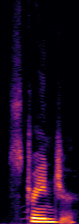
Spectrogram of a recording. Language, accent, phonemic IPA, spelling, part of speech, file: English, US, /ˈstɹeɪnd͡ʒɚ/, stranger, adjective / noun / verb, En-us-stranger.ogg
- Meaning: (adjective) comparative form of strange: more strange; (noun) 1. A person whom one does not know; a person who is neither a friend nor an acquaintance 2. An outsider or foreigner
